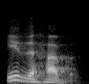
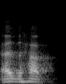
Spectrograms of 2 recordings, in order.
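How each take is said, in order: First: The word begins with an i vowel. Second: The word begins with an a vowel. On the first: The speaker calls it right. "Yang betulnya ialah izhab" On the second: The speaker calls it wrong. "Apatah lagi azhab"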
